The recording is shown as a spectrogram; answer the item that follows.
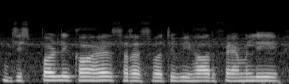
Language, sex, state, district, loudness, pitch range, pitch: Hindi, male, Uttar Pradesh, Saharanpur, -17 LUFS, 170-180 Hz, 175 Hz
